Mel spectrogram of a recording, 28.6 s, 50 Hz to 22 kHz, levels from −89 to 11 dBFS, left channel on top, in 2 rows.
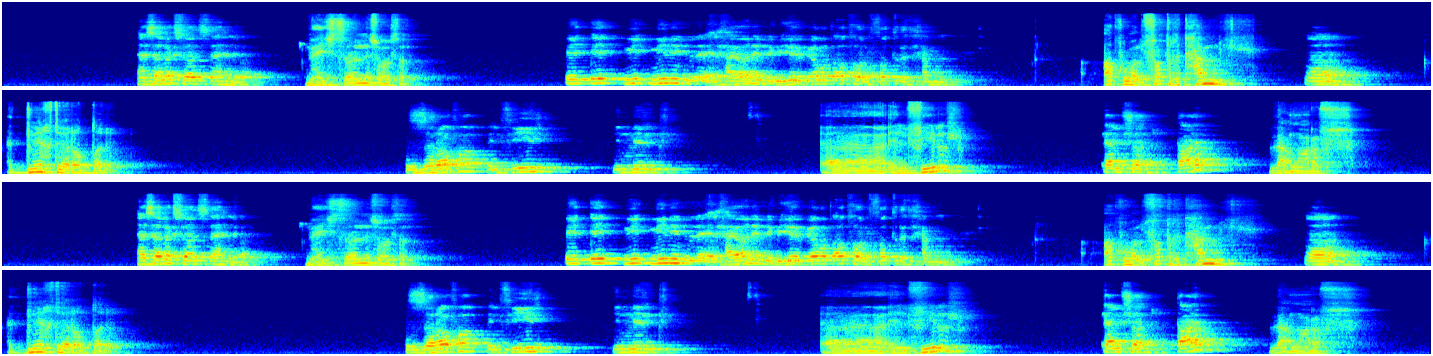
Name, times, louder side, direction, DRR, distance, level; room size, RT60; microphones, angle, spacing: voice 1, 1.4-2.5 5.6-9.5 13.0-13.5 18.3-19.8 20.4-20.9 25.3-26.4, right 2 dB, 85° right, 2.1 m, -21 dB
voice 2, 3.0-4.1 11.0-12.5 14.3-15.5 22.5-23.9 27.0-27.8, left 2 dB, 85° left, 1.2 m, -22 dB
13.0 x 5.8 x 7.2 m
head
